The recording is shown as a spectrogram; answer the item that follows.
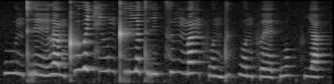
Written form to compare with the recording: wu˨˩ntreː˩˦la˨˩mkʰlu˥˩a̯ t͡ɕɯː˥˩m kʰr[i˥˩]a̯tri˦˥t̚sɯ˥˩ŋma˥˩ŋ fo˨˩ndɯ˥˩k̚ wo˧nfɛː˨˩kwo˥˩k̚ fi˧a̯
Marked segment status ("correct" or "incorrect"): correct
